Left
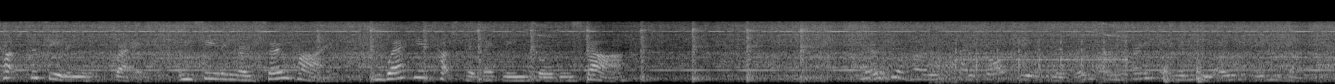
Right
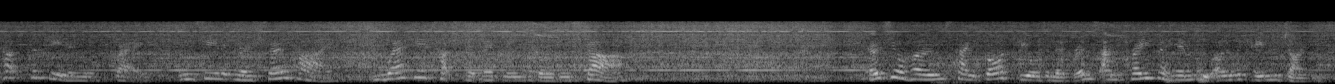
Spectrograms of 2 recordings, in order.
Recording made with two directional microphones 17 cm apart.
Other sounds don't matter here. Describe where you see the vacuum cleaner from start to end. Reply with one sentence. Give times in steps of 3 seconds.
In this clip you hear the vacuum cleaner on the left from 0 s, in the centre from 3 s and on the left from 9 s.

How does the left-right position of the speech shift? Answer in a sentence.
In this clip you hear the speech move from left to right.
